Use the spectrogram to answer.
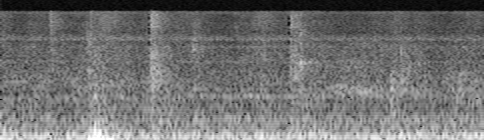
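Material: Nothing is struck.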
